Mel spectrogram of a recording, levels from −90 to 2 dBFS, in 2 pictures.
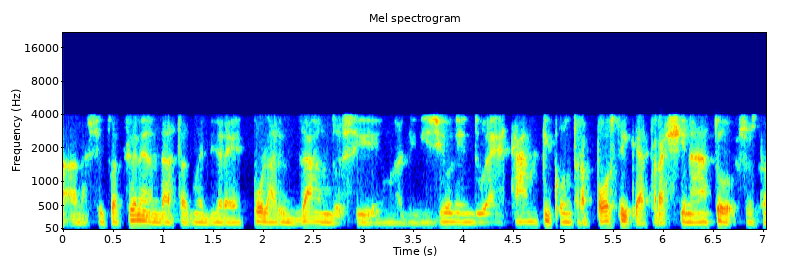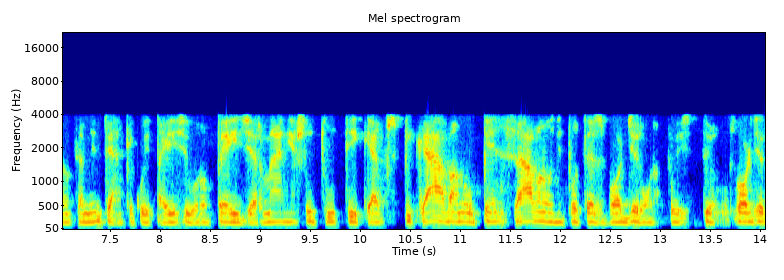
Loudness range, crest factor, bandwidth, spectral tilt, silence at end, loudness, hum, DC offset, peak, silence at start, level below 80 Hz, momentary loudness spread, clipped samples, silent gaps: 3 LU; 20 dB; 4.1 kHz; -3.5 dB/octave; 0 s; -23 LUFS; none; under 0.1%; -2 dBFS; 0 s; -74 dBFS; 8 LU; under 0.1%; none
